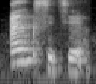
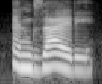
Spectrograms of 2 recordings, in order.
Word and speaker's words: anxiety: The X is often pronounced like a Z especially if it comes after like say a consonant whereas like it sounds more like an X if it comes after a vowel.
